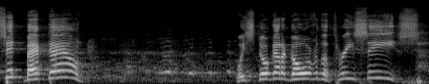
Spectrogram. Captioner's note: audience laughing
